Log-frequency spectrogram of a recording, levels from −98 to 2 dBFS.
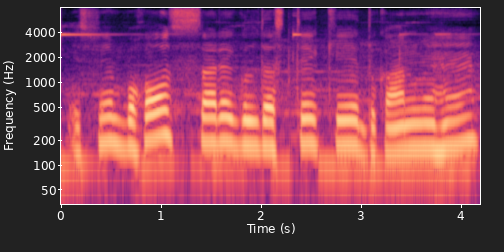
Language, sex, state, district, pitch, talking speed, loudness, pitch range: Hindi, male, Bihar, West Champaran, 170 Hz, 130 wpm, -14 LUFS, 155-185 Hz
